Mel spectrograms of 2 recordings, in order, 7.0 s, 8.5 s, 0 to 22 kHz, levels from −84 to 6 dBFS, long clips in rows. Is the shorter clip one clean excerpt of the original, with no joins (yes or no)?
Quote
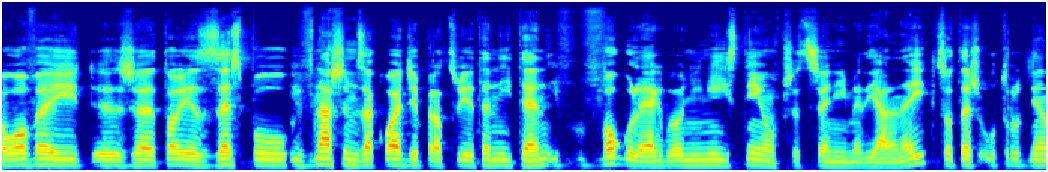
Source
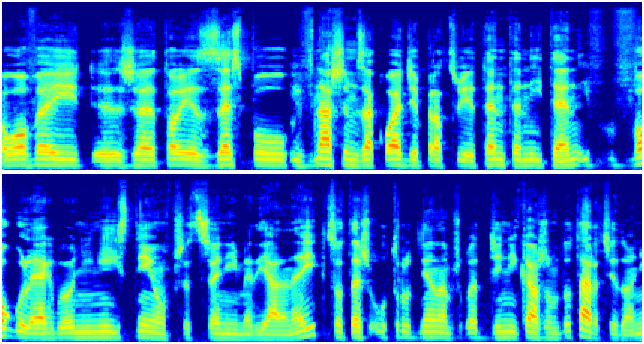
no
